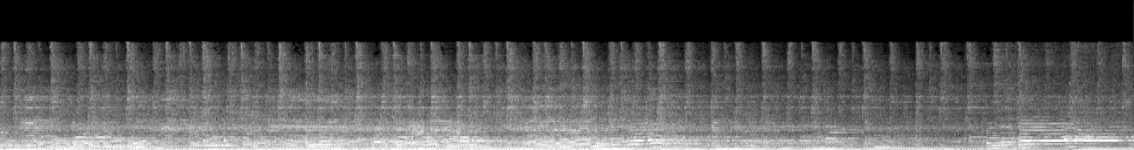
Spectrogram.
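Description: Live blues-rock band playing, led by electric guitars over a drum and bass groove, with a horn section on stage.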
